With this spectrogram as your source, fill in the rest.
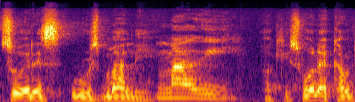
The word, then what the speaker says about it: Marie: But yours is Rose what? Marie. Rosemary. L-I. M-A-R-I-E. M-A-R-I-E. Marie. Is it R or Al? R. Is that how you pronounce it? R, yes. Marie.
